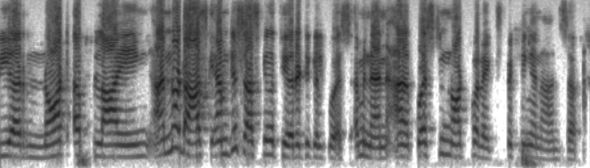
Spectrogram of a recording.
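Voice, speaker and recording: A loud woman's voice, fairly high-pitched and fairly quick, with hardly any pauses and a dry, close sound free of echo. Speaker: nursing educator. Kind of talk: lecture. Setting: video call.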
